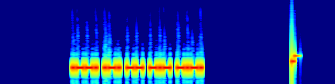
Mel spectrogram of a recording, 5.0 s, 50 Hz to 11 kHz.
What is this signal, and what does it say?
Morse code, heard as a keyed tone, about 34 wpm, 700 Hz. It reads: PRMKC
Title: Code Groups - 5 Letters - 35wpm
